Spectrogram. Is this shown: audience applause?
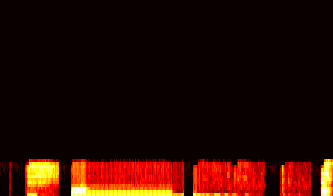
no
